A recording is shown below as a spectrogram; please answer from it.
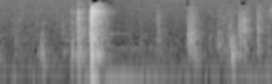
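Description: A few sharp mechanical clicks from a domestic sewing machine being worked by hand at its hand wheel and presser foot, the loudest about two-thirds of a second in.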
